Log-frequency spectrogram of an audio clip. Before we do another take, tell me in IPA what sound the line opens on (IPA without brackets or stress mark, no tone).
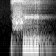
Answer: f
